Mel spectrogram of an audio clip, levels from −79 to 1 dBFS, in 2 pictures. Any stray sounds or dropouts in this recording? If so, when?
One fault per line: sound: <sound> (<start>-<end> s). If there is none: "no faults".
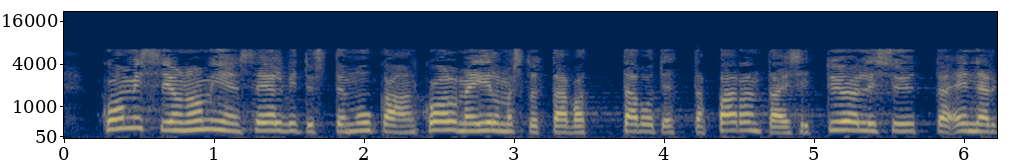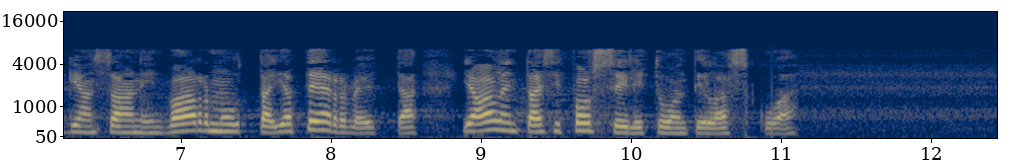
no faults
